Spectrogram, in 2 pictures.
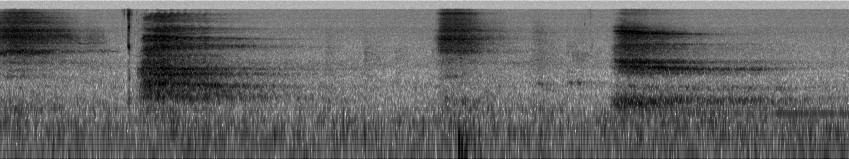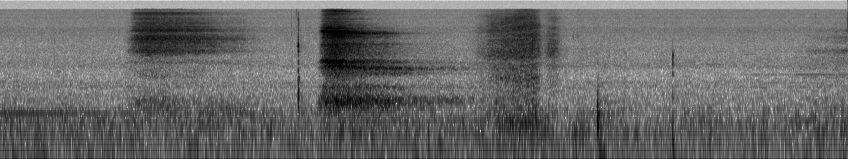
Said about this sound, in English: Now we're going to breathe, bring some breath into it. So take three cleansing breaths.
